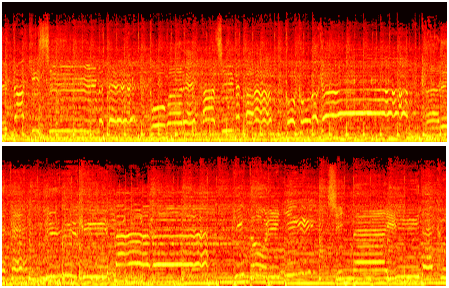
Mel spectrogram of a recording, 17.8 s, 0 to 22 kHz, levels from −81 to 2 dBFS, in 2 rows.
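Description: Sample clock jitter runs through the first 6.1 seconds of the audio, from the very start until 6.10 s. The converter's clock seems to be wobbling by a few microseconds, so each sample lands a touch early or late. That timing error bites hardest where the waveform moves fastest, so you get a gritty hiss riding on the loud, bright parts, something like 25 dB below the signal, that drops away whenever the sound goes quiet.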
